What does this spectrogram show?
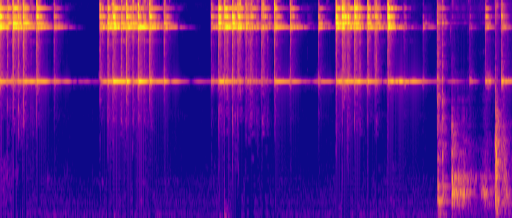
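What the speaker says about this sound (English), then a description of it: "I need to ring this bell" A small hand bell is rung in repeated shaking bursts to clear energy, its bright ringing loud and close, with a few clattering handling noises at the end.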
